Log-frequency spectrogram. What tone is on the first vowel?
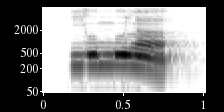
high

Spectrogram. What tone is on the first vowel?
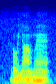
low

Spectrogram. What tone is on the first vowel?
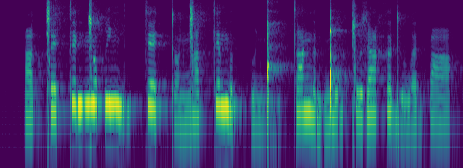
low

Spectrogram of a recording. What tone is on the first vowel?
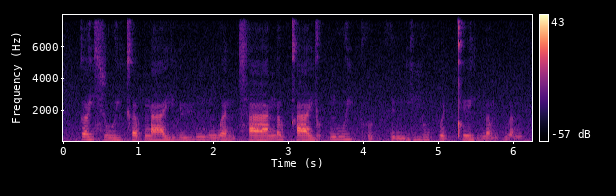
high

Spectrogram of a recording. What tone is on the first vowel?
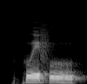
low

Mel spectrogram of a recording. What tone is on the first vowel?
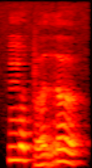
falling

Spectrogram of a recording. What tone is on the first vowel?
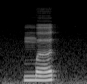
rising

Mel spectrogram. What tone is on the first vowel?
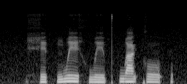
low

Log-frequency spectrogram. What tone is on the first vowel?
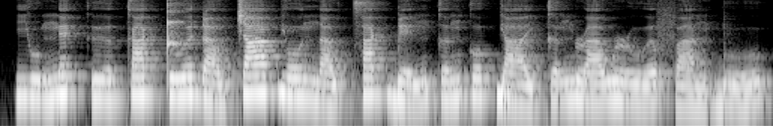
low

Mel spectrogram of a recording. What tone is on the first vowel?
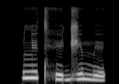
high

